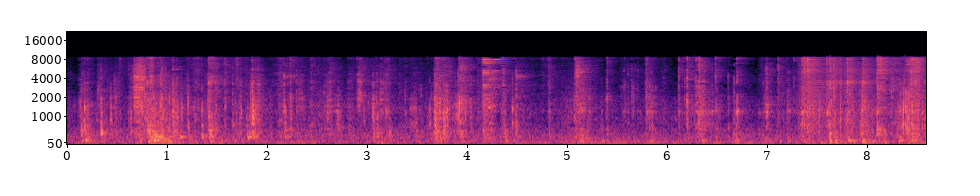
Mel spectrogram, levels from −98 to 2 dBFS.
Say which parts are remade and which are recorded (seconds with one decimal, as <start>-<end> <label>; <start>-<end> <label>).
0.0-7.4 recorded; 7.4-8.1 remade; 8.1-8.6 recorded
